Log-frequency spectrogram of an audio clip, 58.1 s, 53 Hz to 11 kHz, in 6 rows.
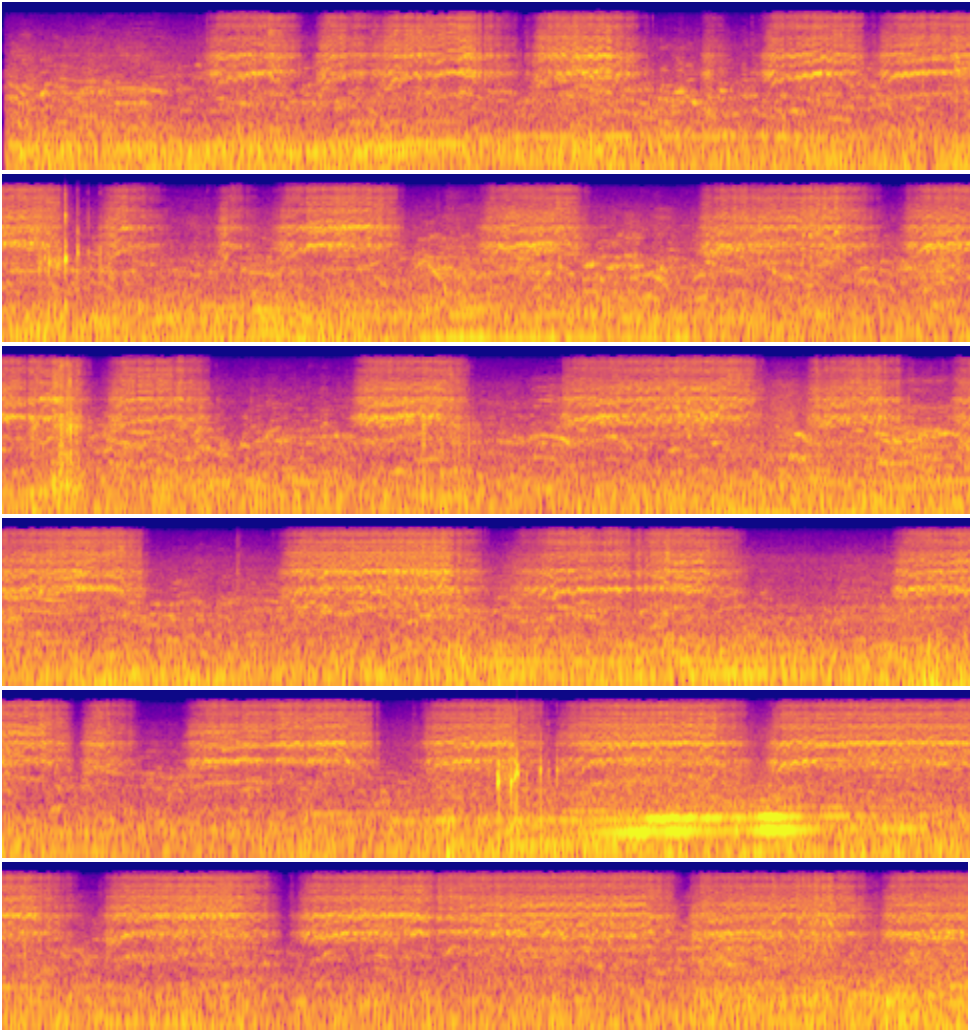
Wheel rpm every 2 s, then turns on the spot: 0, 40, 90, 50, 70, 90, 40, 60, 50, 100, 100, 30, 60, 110, 60, 80, 90, 90, 80, 80, 70, 90, 90, 110, 130, 100, 130, 140, 120.
6-8 30-32 36-38 50-52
